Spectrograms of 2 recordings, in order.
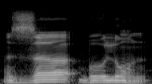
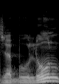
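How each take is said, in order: First: The name begins with a z sound. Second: The name begins with a j sound. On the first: This is the Hebrew way of saying it. "इब्री उच्चारण ज़बूलून, ज जाइन का ज" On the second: This is the usual Hindi way of saying it. "इसे हम लोग हिंदी में जबूलून कहते हैं"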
